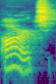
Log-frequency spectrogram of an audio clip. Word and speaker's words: arch: And the word arch, which is pronounced arc in the word matriarch, means rule.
